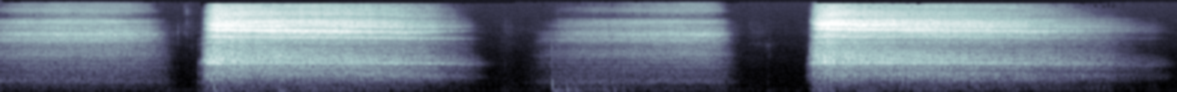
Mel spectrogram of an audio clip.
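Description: Deep breathing out during a guided relaxation exercise: four long, airy breaths of a few seconds each, separated by short silences, with no talk.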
